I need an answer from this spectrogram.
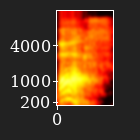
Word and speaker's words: of: And so that would make it say off. And it doesn't say off, it says of.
